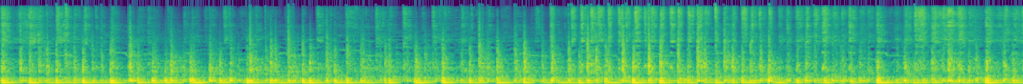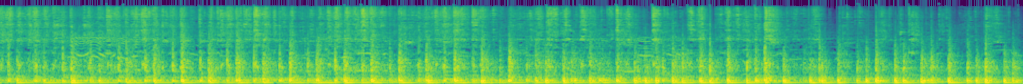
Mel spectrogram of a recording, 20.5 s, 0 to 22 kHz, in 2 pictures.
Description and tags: Marrakesh Ambient loop
African Music Recorded in Marrakesh. Loopable.
Recorded with a Sony PCM D50
african, arabic, loopable, marrakesh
